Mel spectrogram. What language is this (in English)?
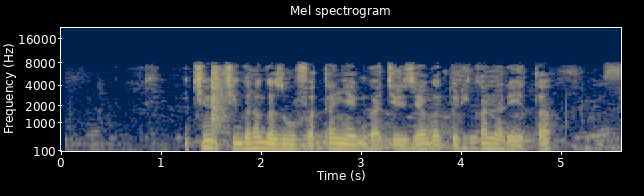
Kinyarwanda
